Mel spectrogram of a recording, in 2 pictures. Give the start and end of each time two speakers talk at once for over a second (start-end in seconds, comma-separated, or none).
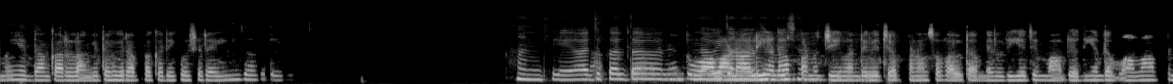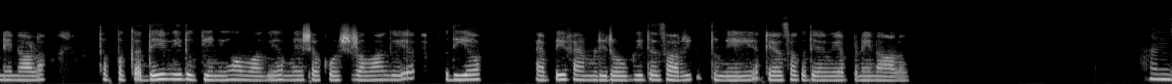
5.8-8.2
